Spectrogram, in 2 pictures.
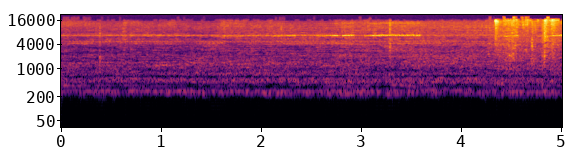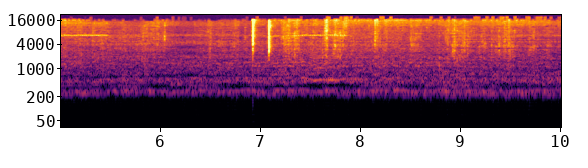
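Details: A wild honey bee colony being harvested in the forest gives a soft, unbroken low drone, layered with a high steady tone and scattered sharp clicks near the end.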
